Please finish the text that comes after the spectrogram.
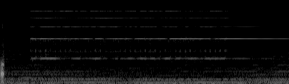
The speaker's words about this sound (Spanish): Teléfono. Voy corriendo a contestar el teléfono.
